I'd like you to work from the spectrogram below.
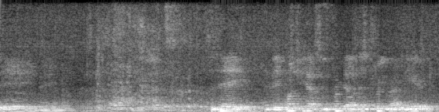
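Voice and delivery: a low, smooth tempter luring Eve; sly snake. Acted. Snake sweet-talking Eve into eating fruit, low and sly. Snake voiced in Bible story.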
